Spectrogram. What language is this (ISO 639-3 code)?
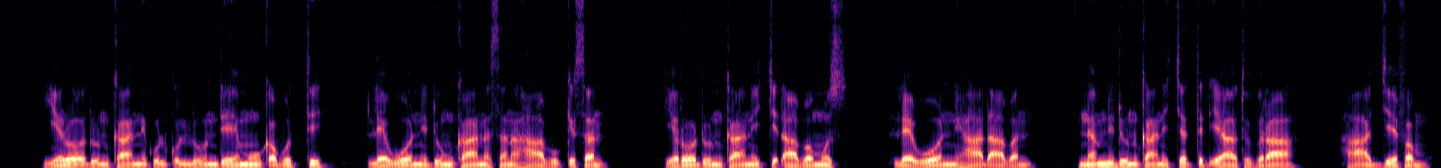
orm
